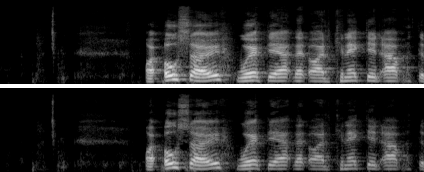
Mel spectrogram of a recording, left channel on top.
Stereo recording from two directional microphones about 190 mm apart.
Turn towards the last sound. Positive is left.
turn(degrees=-5)  # may be behind; listen again after turning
